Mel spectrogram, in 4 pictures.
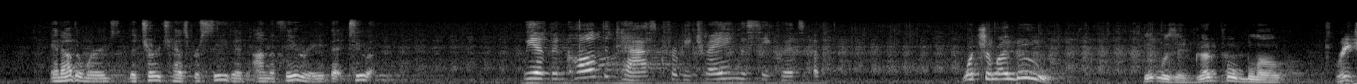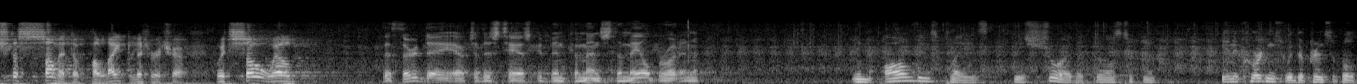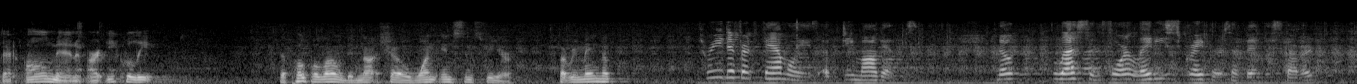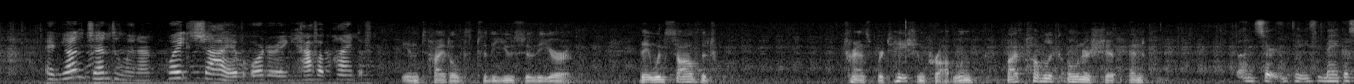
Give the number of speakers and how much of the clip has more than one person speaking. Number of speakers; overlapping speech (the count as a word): eight, no overlap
